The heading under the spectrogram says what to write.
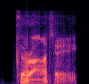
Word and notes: karate: British English

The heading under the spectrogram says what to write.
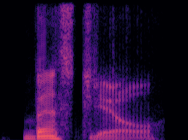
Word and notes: bestial: British English

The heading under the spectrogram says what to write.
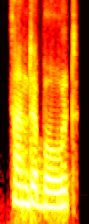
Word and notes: thunderbolt: Indian

